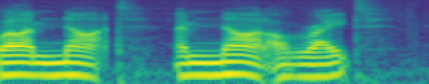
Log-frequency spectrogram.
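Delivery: plain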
